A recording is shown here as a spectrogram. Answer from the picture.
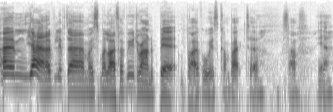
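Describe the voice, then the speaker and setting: Talking at a fairly quick pace, a woman speaks with a London accent. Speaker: singer-songwriter. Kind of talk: radio interview. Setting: radio studio.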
